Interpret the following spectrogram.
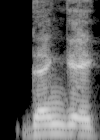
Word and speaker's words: dengue: Dengue cases already double total of last year. The latest, I've heard it pronounced dengue and dengue. However, I guess it doesn't really matter at this point.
